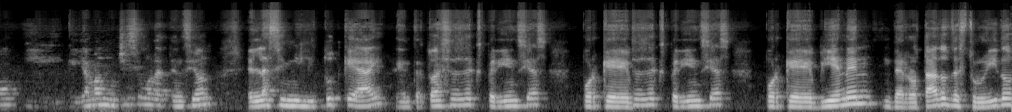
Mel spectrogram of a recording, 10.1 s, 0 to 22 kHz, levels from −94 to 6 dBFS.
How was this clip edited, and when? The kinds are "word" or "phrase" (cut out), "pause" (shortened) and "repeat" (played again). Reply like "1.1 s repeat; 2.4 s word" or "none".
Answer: 4.0 s word; 6.3 s repeat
